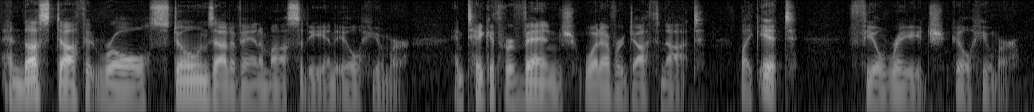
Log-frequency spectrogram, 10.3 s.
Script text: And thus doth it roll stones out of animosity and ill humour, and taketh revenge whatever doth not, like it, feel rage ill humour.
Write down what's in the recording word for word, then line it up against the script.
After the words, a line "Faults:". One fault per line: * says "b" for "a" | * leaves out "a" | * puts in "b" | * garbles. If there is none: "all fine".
And thus doth it roll stones out of animosity and ill humour, and taketh revenge whatever doth not, like it, feel rage ill humour.
Faults:
all fine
